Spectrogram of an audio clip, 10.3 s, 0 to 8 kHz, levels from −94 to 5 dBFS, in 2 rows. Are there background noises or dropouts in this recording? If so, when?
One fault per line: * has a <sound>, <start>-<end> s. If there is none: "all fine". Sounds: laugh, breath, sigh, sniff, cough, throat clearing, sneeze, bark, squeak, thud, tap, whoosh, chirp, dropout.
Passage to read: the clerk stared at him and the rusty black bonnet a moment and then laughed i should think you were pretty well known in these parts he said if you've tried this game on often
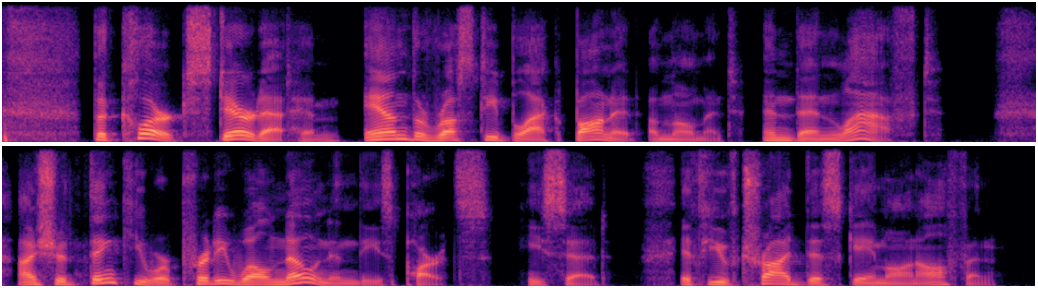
all fine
